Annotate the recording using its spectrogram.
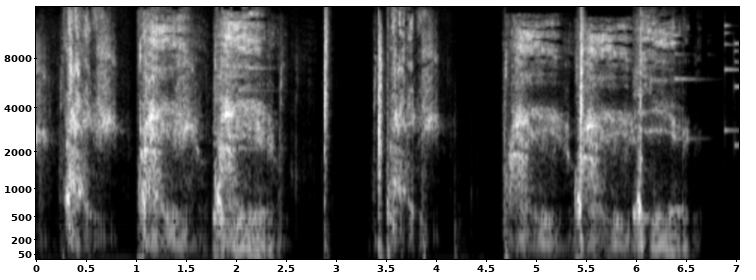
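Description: A sword swishes in a sweeping attack.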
